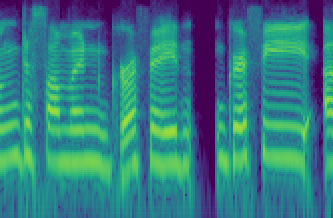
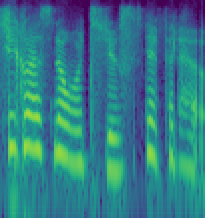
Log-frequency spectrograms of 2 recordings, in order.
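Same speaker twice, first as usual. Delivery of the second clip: hushed stage whisper. Voicing a character giving secret orders to her animals: half-whispering to the animals. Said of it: "she'll kinda whisper in Griffey".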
